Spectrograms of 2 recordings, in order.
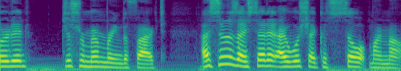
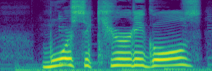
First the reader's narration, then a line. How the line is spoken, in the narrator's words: he moaned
